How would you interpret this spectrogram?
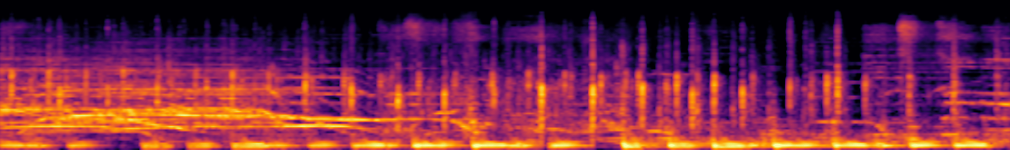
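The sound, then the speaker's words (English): An audience claps and cheers loudly and continuously, with dense, rapid hand claps, rising whoops and shouts from many voices, over a steady, rhythmic low thumping beat throughout. “Start clapping. Start clapping.”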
